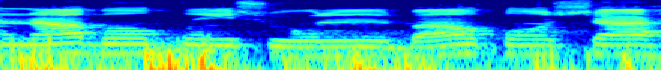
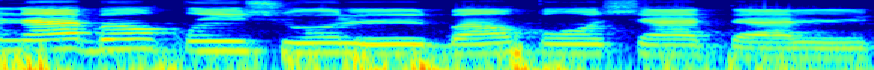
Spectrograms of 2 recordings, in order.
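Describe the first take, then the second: First: It stops after al-batsha, ending in a final h. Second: It runs straight on without stopping after al-batsha.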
